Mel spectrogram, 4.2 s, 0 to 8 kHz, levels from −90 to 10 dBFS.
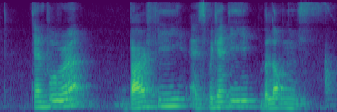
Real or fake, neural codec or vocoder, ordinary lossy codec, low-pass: fake; vocoder, 44.1 kHz, 80 mel bands, Vocos; none; 7.2 kHz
